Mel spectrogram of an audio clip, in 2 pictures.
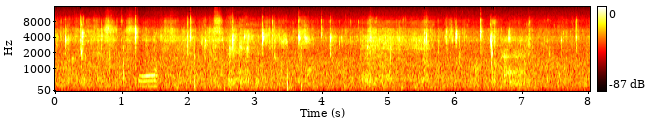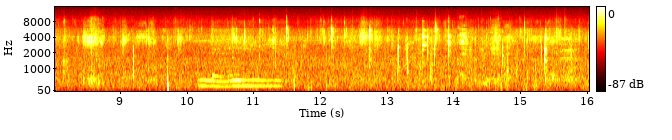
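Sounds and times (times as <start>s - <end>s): mouths chewing wetly: 0.0s - 16.0s.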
